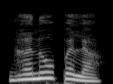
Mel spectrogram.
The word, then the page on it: ಘನೋಪಲ: ghanōpala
